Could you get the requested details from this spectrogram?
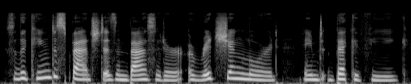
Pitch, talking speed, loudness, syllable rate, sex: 225 Hz, 175 wpm, -18 LUFS, 5.7 syllables/s, female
